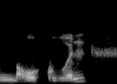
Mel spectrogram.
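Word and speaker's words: 武館: A Chinese kung fu school in Cantonese is called Mo Gun. So it's almost like Goon, Gun. Most people spell it as Quan, but it's actually not Quan. It's Mo Gun, means martial house or martial dwelling.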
